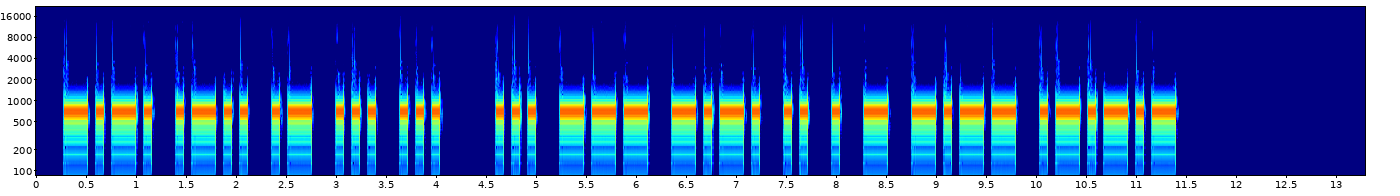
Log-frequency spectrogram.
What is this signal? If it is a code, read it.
Morse code, heard as a keyed tone, about 15 wpm, 700 Hz. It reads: CLASS SOCIETY.
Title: Sentences from Top 1000 Words - Review Part 4 - 15wpm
